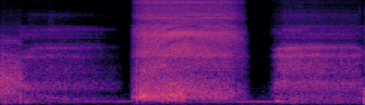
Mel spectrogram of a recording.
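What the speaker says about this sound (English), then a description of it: "we're going to take a deep inhale as the arms come up and as they go down the back, and exhale" Deep breathing during a yoga kriya: a long, forceful, airy exhale stands out loud and close, with softer steady breaths before and after it.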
